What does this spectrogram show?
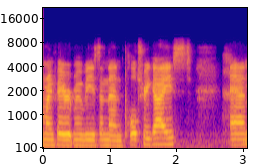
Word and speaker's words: Poultrygeist: favorite movies, and then Poultrygeist and like kind of the Killer Tomatoes. Wait, is it called Poultrygeist? Yeah, or not Poltergeist. Not Poltergeist, it's Poultry because it's based in a chicken shop.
